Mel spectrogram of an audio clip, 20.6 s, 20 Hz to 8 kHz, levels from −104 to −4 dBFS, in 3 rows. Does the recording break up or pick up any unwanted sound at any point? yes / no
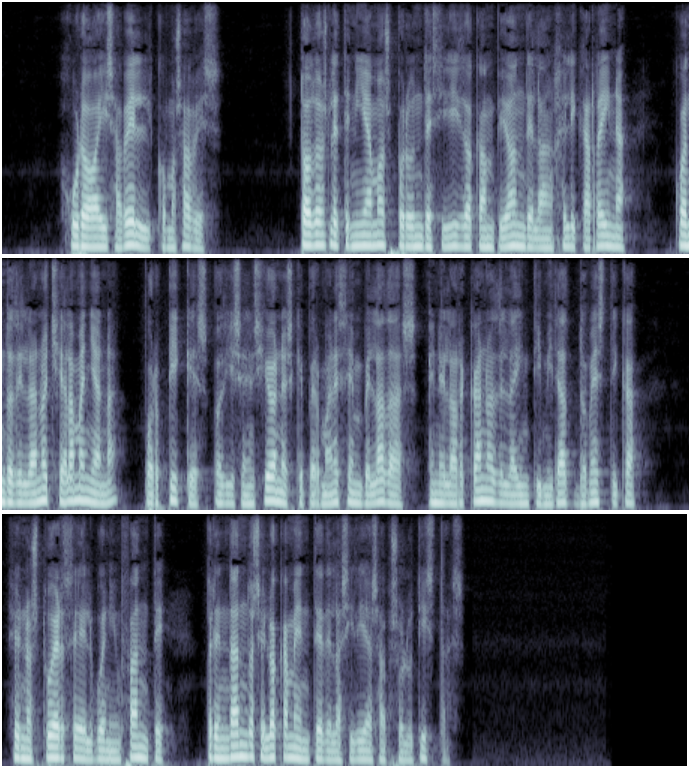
no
